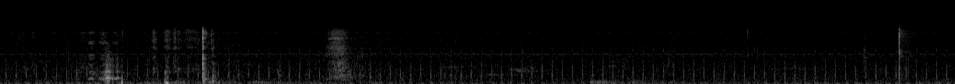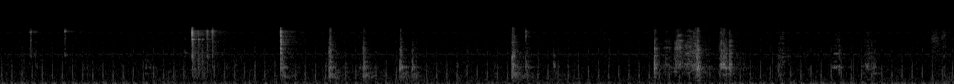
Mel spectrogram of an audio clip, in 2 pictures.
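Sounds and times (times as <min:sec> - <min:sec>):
small metal parts clicking: 0:11.4 - 0:12.5.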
